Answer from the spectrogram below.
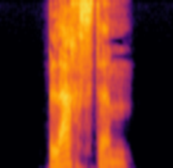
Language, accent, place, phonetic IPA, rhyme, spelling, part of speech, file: German, Germany, Berlin, [ˈblaxstəm], -axstəm, blachstem, adjective, De-blachstem.ogg
- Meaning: strong dative masculine/neuter singular superlative degree of blach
